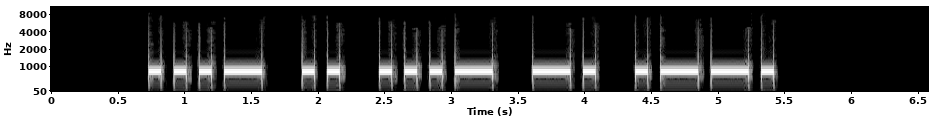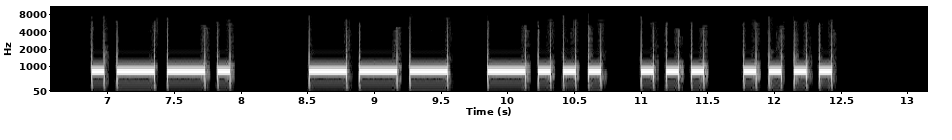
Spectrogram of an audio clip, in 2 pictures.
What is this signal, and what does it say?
Morse code, heard as a keyed tone, about 13 wpm, 800 Hz. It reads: VIVNP POBSH
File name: LEZIONI / 6 PKX0 / 6 P 12wpm 2033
